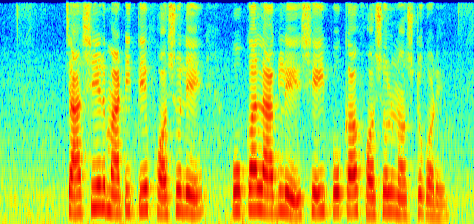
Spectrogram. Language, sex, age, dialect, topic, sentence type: Bengali, female, 18-24, Standard Colloquial, agriculture, statement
